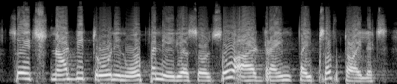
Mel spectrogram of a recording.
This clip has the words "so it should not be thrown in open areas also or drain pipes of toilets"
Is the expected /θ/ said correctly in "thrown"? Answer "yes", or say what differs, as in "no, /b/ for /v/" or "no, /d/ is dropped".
no, /t/ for /θ/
